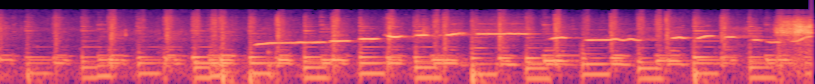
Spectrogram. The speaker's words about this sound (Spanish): Esta nueva sección que también nos la silban. Tenemos un silbón aquí también, ¿no?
